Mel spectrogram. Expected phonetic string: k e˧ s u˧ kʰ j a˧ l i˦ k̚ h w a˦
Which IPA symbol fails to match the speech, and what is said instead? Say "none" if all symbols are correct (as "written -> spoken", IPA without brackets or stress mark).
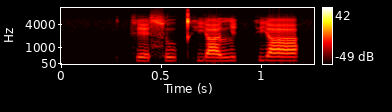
w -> j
